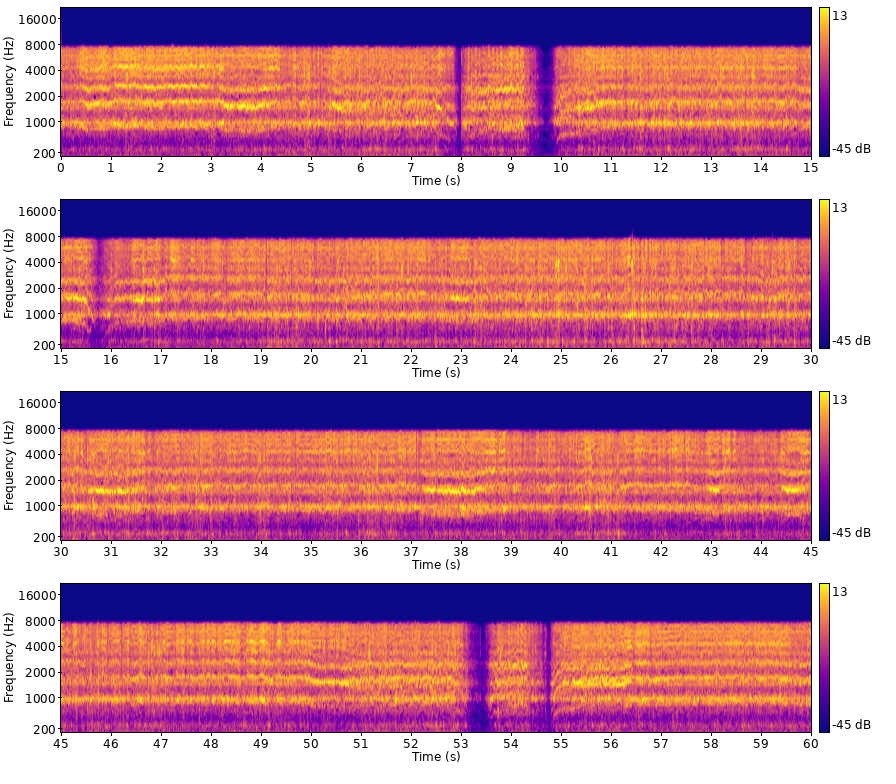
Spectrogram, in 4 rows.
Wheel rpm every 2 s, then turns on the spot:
220, 230, 220, 180, 120, 170, 230, 200, 190, 230, 220, 230, 230, 230, 230, 220, 230, 230, 230, 220, 240, 230, 230, 230, 230, 210, 150, 130, 220, 230.
52-54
